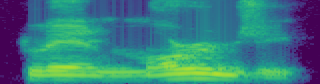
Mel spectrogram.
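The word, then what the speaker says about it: Glenmorangie: say in this country we would say Glenn moranji that's how we would pronounce it I don't know how you pronounce it but I was told by Scots several of them that the pronunciation there is Glenn moringi more and yeah that's so that's the bit that gets emphasized in fact on that earlier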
